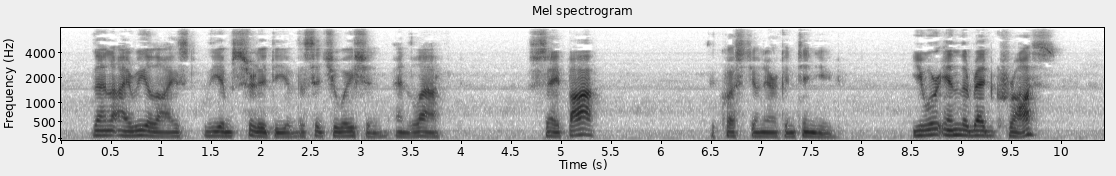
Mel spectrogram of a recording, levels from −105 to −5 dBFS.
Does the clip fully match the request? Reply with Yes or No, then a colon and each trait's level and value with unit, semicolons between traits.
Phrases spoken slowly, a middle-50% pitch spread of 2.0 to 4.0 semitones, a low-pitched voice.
Yes: slow, 115 wpm; average, 2.7 semitones; low, 105 Hz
